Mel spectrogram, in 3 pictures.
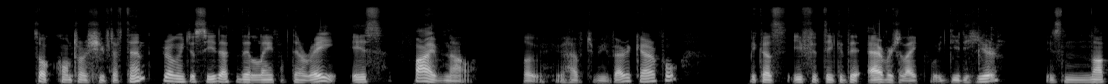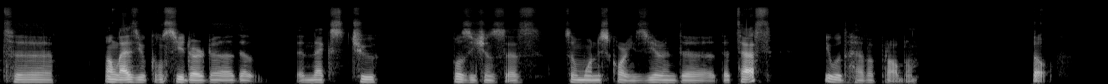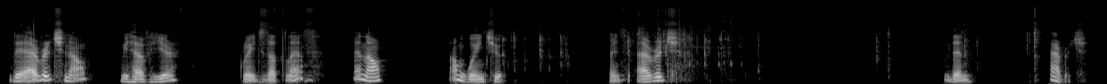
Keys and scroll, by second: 0.9 ctrl+shift+F10, 9.7 ctrl+/, 27.7 Tab, 32.3 Return.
